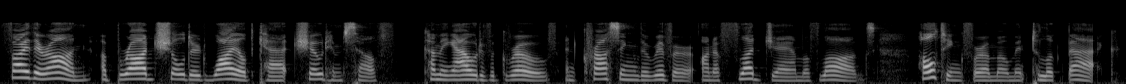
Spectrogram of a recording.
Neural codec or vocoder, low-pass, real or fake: none; 7.2 kHz; real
